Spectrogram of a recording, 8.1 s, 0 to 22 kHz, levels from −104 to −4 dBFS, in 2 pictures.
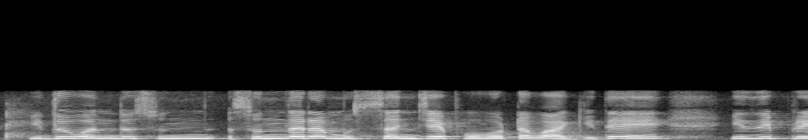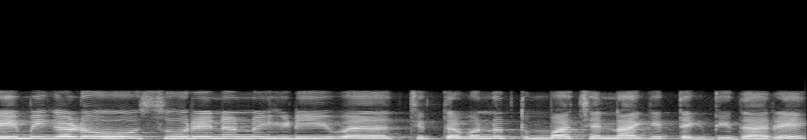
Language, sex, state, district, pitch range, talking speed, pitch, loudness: Kannada, female, Karnataka, Shimoga, 255-285 Hz, 110 wpm, 270 Hz, -16 LUFS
